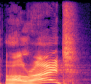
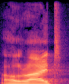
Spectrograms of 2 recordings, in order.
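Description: First: Higher and louder, sneering rise on right; mocking. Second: A lighter sneer, rising on right; mild mocking. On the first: Duryodhana taunting Draupadi, loud sneering. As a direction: toss it off with a jeering lilt. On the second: Duryodhana repeating his taunt, milder sneer. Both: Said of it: "Duryodhana laughed at Draupadi and said".

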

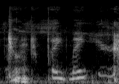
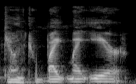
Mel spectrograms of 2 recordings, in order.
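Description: First: Squeaky high, soft and quick. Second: Said in the usual way. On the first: Real, not acted. Owner scolding the cat playfully, squeaky baby voice. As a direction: coo it at the cat in a tiny voice.

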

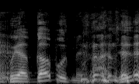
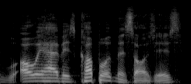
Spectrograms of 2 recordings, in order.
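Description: First: Bad Mexican accent, laughing. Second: Bad Mexican accent. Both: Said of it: "that was a terrible fucking Mexican".

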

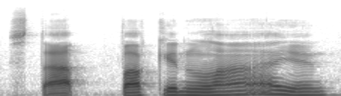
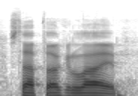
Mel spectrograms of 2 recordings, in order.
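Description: First: Very slow and higher, with "lying" stretched long; drawn-out catchphrase. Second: Said in the usual way. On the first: Acted. Dictating the subject line to viewers, slow drawn-out catchphrase. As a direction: space out the words and sing-song "lying".

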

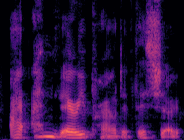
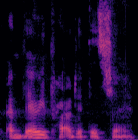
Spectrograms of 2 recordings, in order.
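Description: First: Said in the usual way. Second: Softer heartfelt repeat, stress on very; sincere. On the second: Real, not acted. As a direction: say it again softly, meaning it. Repeats pride in the show.

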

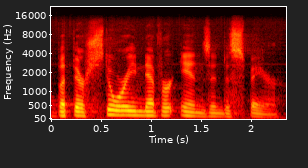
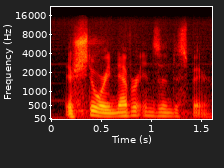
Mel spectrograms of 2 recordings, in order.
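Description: First: Said in the usual way. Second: Softer, faster echo of the line; quiet repeat. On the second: Shown as a demonstration. Preacher repeats the point to the congregation, softer and quicker. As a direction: let it sink in, softly and quickly.

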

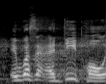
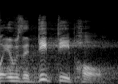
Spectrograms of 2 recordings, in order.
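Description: First: Said in the usual way. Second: Deep, deep said twice, slowing and dropping on the second; stress on deep. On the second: Shown as a demonstration. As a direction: lean on the doubled deep, fading softer.

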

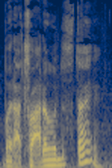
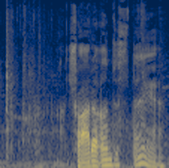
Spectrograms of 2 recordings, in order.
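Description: First: Said in the usual way. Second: "I try to understand" said slowly and much softer; slow quiet resolve. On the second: Real, not acted. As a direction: ease down, almost to himself. Slow soft repeat of resolve.

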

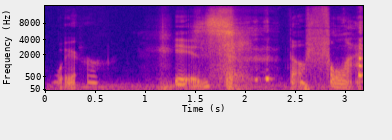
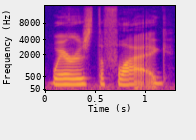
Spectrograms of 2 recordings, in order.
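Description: First: Slow whisper, long gaps between words; eerie sleep-talk whisper. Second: Slow, evenly voiced question; retold sleep-talk. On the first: Retold or imitated. Sleep-talking to Leah at night, slow eerie whisper. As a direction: whisper it haltingly, imitating a sleep-talker. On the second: Waking somebody up with a nonsense question, slow and voiced. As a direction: ask it slowly, fully voiced. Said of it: "I woke somebody up being like".

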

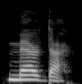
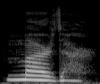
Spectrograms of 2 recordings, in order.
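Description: First: Forensic Files narrator. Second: Scottish-tinged "Murder." dragged out long; Forensic Files narrator. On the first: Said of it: "say it like fucking Forensic Files". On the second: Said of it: "the way he drags it out". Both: Retold or imitated.

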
